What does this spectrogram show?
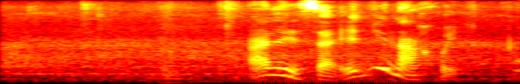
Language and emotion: Russian, positive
